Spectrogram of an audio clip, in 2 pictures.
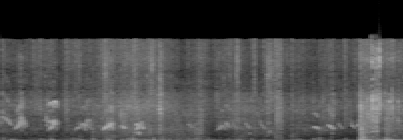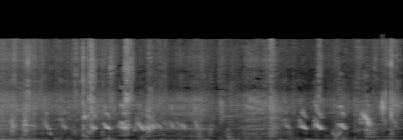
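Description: A brooder flock of young meat chickens and ducklings peeping, many short high chirps over and over. A single thump about three and a half seconds in.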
